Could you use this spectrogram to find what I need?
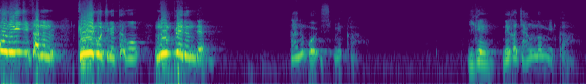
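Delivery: put-on tearful lament, very high, loud sobbing wail. Telling how the doctor wept on the floor, acting out his tearful wailing. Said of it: "하고 통곡하면서 바닥에서 울더라는".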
